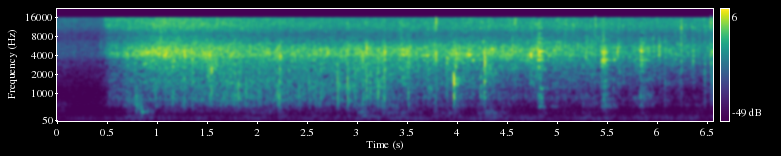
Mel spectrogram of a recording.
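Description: Homemade hair oil in a pan, stirred with a stick: steady bubbling sizzle with light scraping and scattered crackles. It runs on without a break after a quiet start.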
